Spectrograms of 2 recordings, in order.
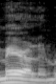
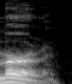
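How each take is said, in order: First: Said in the usual way. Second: "Maryland" squeezed into two syllables, like "Merlin"; "Maryland" with the middle vowel dropped, MUR-lin; local pronunciation. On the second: Shown as a demonstration. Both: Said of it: "that's how they say Maryland".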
